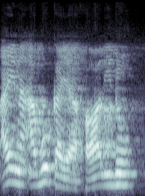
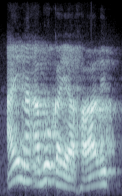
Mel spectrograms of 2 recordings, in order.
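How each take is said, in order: First: The last word ends with a final u vowel. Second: The last word ends without a final vowel. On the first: This is the formal grammatical form. "Ini standar kaidah" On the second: This is the casual conversational form. "untuk percakapan yang lebih biasa itu disukun"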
